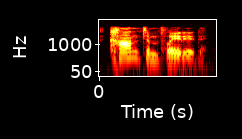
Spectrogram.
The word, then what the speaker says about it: contemplated: All right, let's go to, okay, contemplated. Okay, stress at the very beginning.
